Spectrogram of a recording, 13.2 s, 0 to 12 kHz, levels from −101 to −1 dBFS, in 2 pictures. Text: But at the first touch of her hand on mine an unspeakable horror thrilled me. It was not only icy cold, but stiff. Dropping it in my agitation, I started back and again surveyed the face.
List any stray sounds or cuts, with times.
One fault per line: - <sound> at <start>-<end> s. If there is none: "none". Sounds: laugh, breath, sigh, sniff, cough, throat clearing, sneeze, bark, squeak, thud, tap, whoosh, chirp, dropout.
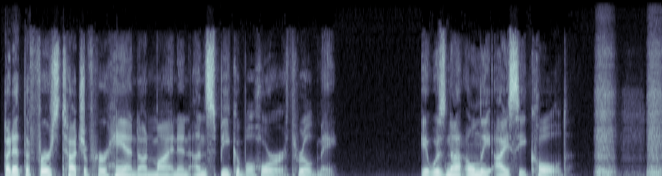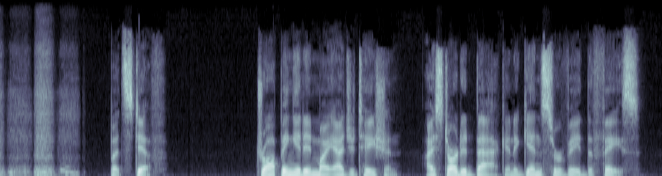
- breath at 5.9-7.5 s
